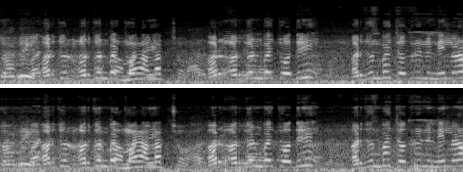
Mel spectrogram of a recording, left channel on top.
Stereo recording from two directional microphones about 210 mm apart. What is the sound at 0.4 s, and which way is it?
A man's voice, 5° right (ahead or behind).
